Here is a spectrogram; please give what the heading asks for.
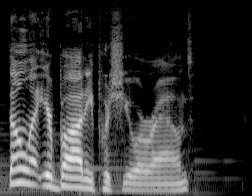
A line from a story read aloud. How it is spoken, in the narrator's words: yells to him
